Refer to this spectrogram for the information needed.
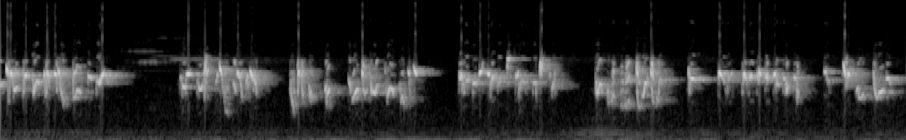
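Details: Sooty-headed bulbul song of the long 'ropel panjang' style, used to prompt other bulbuls to sing; bursts of bubbly chattering phrases about a second long, separated by short silences.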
